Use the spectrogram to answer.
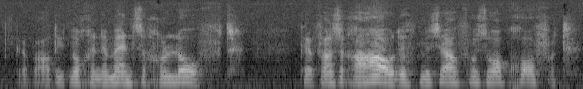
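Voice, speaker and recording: Pious bitter spinster in a radio drama, husky voice, poor-me martyr tone. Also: female voice, low voice, steady tone, fast, a bit bright. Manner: self-pitying, martyred. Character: aggrieved, pious unmarried niece of a dying count.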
